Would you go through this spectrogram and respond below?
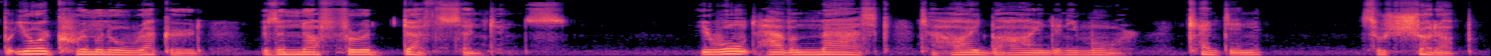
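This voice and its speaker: A man's voice: slow, husky, dry recording, clean studio sound. Man acting out a smug, sarcastic prison guard. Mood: taunting. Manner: sarcastic, dismissive, low growled delivery.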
